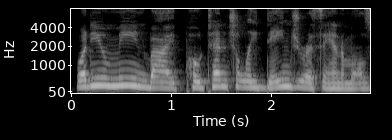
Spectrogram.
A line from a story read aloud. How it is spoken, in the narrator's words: Ray asked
